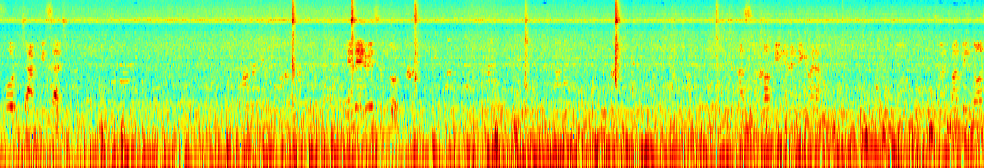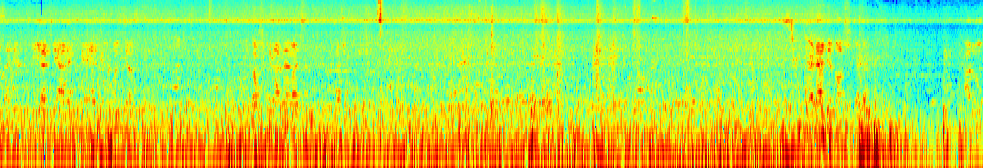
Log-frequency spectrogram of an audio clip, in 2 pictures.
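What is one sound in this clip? A moving train rumbles and rattles steadily.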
